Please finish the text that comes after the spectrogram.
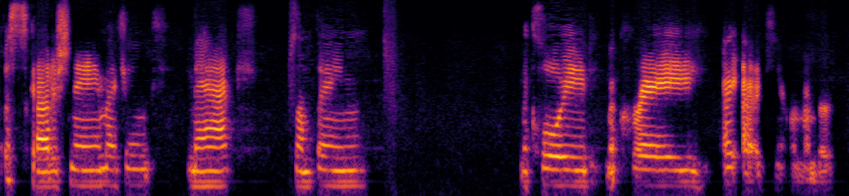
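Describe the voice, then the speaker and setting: A woman's voice: on the low side, little pitch movement, slow pace, creaky, long pauses, fairly bright tone, dry recording, heavily acted. A woman in a dramatic mystery reading, playing an anxious, hesitant widow, on a dull home recording. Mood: uncertain. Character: anxious, hesitant new widow recounting her husband's misdeeds. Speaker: library staff reader.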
